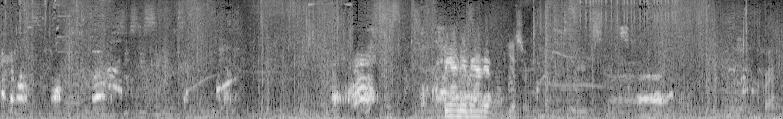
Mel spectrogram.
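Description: Energy weapons fire in quick bursts with sharp zaps and blasts.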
